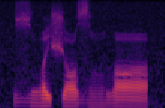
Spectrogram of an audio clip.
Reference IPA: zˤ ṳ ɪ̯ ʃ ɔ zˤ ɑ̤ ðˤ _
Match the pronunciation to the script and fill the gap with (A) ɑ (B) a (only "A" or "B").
A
